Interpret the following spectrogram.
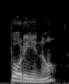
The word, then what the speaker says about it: Torino: So we went from Milan over to Turin, Torino, as it's pronounced in Italian.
